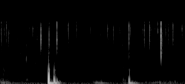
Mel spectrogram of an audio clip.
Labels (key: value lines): label: biophony, double pulse
recorder: SoundTrap 300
